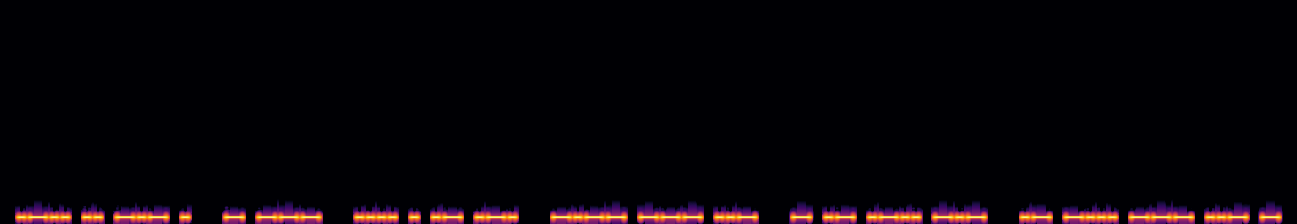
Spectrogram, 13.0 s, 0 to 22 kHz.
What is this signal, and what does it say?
Morse code, heard as a keyed tone, about 22 wpm, 700 Hz. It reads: LIKE TO HEAR YOU TALK ABOUT
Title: Sentences from Top 1000 Words - Review Part 6 - 22wpm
